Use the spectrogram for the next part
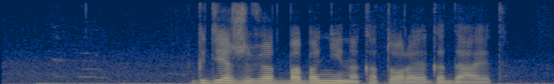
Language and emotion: Russian, neutral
